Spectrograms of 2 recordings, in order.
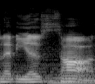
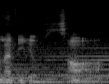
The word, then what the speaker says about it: Leviosa: remember when she said it's wingardium leviosa not lovey you saw maybe oh sad not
